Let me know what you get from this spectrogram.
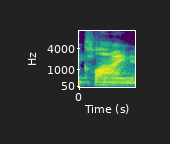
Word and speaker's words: Cline: Yeah, incorporates our last name, Klein, in there. So yeah, Klein is spelled C-L-I-N-E.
